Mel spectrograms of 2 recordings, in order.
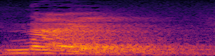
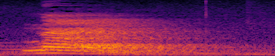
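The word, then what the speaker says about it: nein: is yeah and then the second one is nine nine can you say it say it loud nine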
